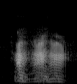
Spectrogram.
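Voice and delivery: loud, forced sarcastic "ha ha ha"; hammed-up fake laugh, spaced out; mock laugh. Sarcastic Jesus capping his joke, mock laughter.

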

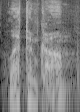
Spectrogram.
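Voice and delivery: soft, low, tender command; hushed, low welcome; gentle invitation. Acted. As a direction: say it quietly and reassuringly. Jesus gently welcoming the children.

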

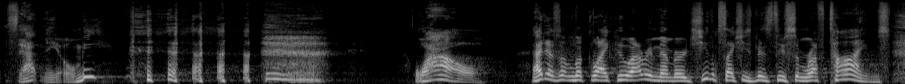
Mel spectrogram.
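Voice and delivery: sneering, with a mocking laugh; scornful gossip. Shown as a demonstration. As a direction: snicker at how worn she looks. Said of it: "a lot can be in tone".

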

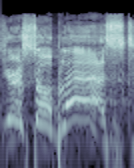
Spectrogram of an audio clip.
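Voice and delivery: high, loud, stretched-out cry of wonder; amazed neighbor. Retold or imitated. Saudi neighbor exclaims.

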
